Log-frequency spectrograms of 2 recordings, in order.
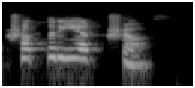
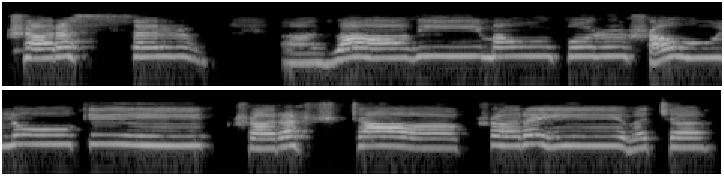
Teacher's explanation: this ksha sound should come very distinct and it should not sound like sh. It should sound like ksha, kshatriya ksha.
